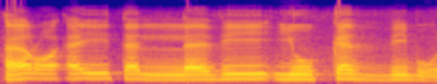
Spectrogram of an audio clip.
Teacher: Hujung lidah dikeluarkan antara dua gigi kapak. Maknanya macam nak gigit tapi tak gigit. Sebab yang kita keluarkan sedikit itu, dia menyentuh gigi kapak atas. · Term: huruf zal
